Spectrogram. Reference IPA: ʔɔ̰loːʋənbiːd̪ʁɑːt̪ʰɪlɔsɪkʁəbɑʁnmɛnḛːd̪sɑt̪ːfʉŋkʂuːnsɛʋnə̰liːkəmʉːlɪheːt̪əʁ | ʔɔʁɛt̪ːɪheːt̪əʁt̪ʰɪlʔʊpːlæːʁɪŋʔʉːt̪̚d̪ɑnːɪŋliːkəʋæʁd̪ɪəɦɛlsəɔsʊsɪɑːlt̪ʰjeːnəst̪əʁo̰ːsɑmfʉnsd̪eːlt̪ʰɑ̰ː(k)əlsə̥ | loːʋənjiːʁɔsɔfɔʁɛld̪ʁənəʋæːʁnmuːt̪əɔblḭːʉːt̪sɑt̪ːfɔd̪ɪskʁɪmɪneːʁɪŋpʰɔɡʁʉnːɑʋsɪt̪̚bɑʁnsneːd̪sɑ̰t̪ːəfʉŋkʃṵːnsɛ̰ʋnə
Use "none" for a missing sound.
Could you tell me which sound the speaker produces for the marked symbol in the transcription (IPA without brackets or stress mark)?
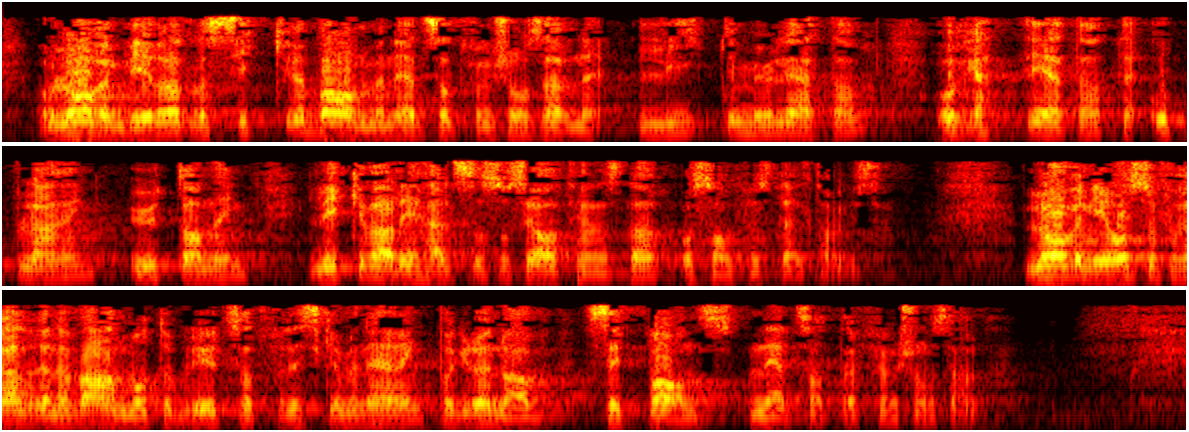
ɡ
